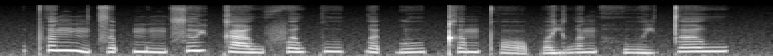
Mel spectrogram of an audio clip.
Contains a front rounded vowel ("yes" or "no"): no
